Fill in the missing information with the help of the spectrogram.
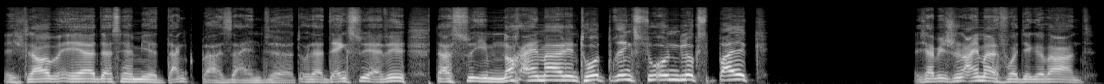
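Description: This storybook reading has a man voicing a male villain who schemes and gloats in his vanity, using a velvety, animated mid-range voice. His delivery is mocking, drawn-out, theatrical and lightly acted, and the studio sound is clean with no room tone.

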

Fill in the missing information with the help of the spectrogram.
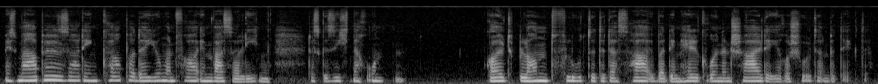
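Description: A woman reading a crime novel aloud in calm scripted narration. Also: low-pitched, normal speed. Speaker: audiobook reader.

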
